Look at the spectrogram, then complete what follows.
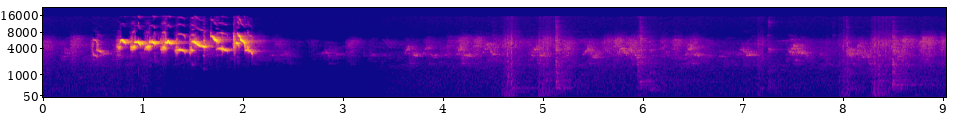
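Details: Double-collared seedeater, brown-plumaged, singing in grego style: a quick burst of high, rapid twittering notes lasting about a second and a half, followed by faint scattered chirps and soft fluttering sounds.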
